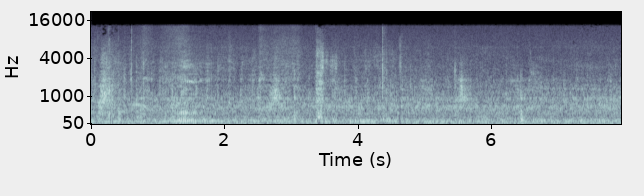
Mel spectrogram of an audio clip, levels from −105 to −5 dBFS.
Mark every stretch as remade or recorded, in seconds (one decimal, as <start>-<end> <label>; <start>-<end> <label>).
0.0-1.1 recorded; 1.1-1.9 remade; 1.9-8.0 recorded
